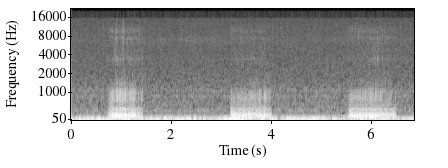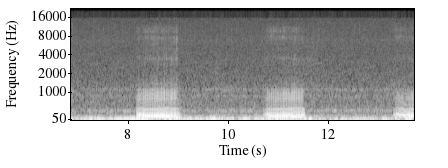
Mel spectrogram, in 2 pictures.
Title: Snoring Catㅣ코고는 고양이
